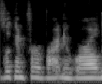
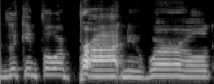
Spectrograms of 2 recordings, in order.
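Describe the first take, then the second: First: Said in the usual way. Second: Slow, louder imitated country twang. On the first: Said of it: "she says ... in the song". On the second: Child copying a country singer's lyric, exaggerated country accent. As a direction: draw it out in a thick country accent. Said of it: "sings it in the perfect country accent, like [name]".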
